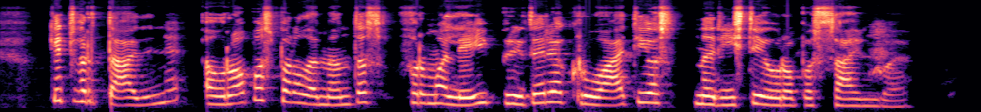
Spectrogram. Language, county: Lithuanian, Panevėžys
